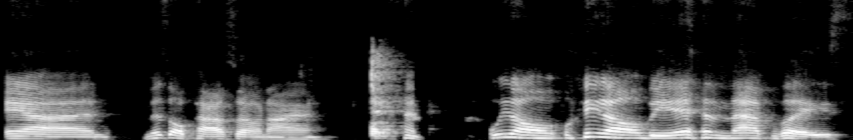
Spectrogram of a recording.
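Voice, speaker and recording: A woman co-hosting a casual sports podcast, upbeat and giving shout-outs. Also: medium pitch, lively intonation, takes it slowly, gravelly. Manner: upbeat, gives shout-outs and sign-offs. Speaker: podcast co-host. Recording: dull lo-fi sound.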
